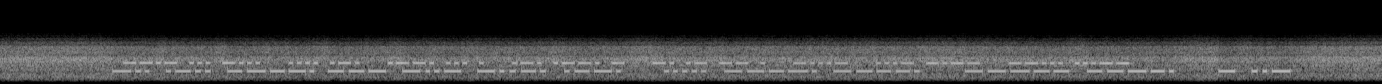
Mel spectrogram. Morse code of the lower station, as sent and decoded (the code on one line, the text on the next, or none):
-.. .-.. ----. --- -..- -..-. .--. / ..... ----. ----. / ----- ----. / - ..-
DL9OX/P 599 09 TU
